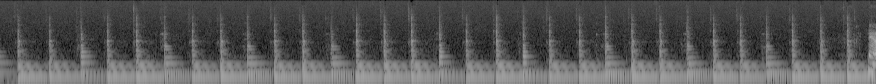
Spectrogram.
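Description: Guitar picks the verse of a song as a steady arpeggiated pattern, with evenly spaced notes repeating in a regular rhythm. It plays close and clear with no voices.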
